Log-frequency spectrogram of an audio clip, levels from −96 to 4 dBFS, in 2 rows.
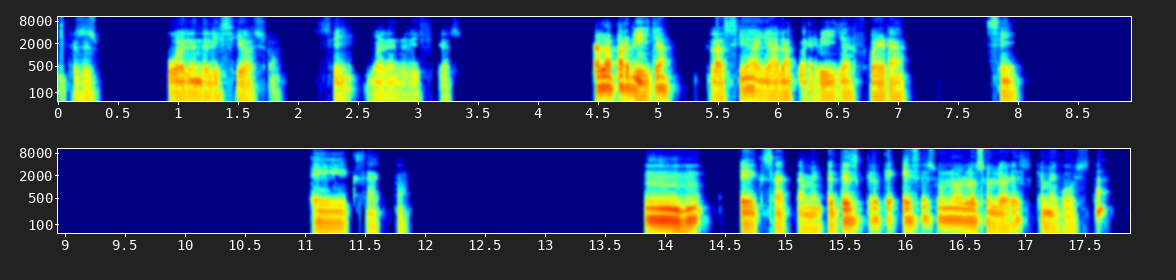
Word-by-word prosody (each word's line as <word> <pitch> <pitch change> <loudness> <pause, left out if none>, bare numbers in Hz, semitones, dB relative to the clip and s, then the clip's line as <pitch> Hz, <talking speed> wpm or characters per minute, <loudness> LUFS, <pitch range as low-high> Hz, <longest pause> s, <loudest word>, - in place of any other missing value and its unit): Entonces 90 0 -12 0.6
huelen 100 0 +2
delicioso. 90 -2 -5 0.3
Sí, - - -9
huelen 95 -1 -7
delicioso. 90 -1 -15 1.1
A 130 - +9
la 135 - +9
parrilla. 130 -1 +5 0.3
La 90 -1 +2
hace 115 +6 -2
ahí 105 -3 +1
a 95 - +1
la 100 0 0
parrilla, 95 +1 -2
afuera 90 -1 -3 0.6
Sí. 100 -1 -5 3.0
Exacto. 105 -4 -5 2.0
Ujú. 135 -1 +6 0.3
Exactamente. 95 -3 -1
Entonces 125 +5 +3
creo 135 0 -4
que - - -4
ese 130 +3 0
es 140 - -8
uno 135 -1 +1
de 130 - +2
los 125 -1 +1
olores 105 +6 -1
que 105 - -7
me 95 -3 -1
gusta. 100 - -7
100 Hz, 105 wpm, -24 LUFS, 95-125 Hz, 3.0 s, A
